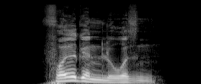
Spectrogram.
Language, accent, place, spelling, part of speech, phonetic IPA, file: German, Germany, Berlin, folgenlosen, adjective, [ˈfɔlɡn̩loːzn̩], De-folgenlosen.ogg
- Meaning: inflection of folgenlos: 1. strong genitive masculine/neuter singular 2. weak/mixed genitive/dative all-gender singular 3. strong/weak/mixed accusative masculine singular 4. strong dative plural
